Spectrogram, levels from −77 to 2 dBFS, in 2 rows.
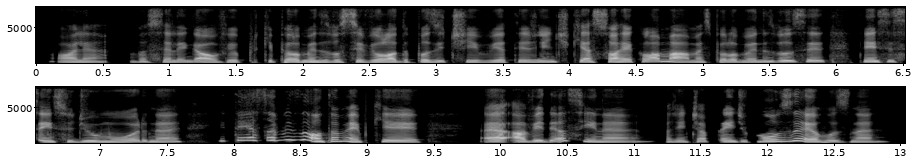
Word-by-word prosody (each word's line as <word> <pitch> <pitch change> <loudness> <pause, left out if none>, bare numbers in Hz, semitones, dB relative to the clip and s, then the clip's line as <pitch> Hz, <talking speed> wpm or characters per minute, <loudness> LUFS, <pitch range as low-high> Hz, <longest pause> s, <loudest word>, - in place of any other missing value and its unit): Olha, 150 -6 -2 0.2
você 170 -2 -6
é - - -1
legal, 140 -3 +1
viu? 145 +4 -5
Porque - - -12
pelo 155 -3 +1
menos 155 0 0
você 165 +1 -2
viu 160 0 -1
o 160 - +4
lado 155 +1 +3
positivo, 155 -4 -4
ia 155 0 0
ter 165 -1 -4
gente 165 +3 -4
que 190 - -1
ia 170 - +3
só 175 +1 +3
reclamar, 175 -1 +4
mas 155 +1 -5
pelo 170 -1 -1
menos 165 +3 -2
você 195 +1 0 0.3
tem 190 -2 +1
esse 195 +1 0
senso 190 +1 -1
de 190 +2 0
humor, 180 +2 +1
né. 190 +3 -1 0.3
E 315 - -10
tem 400 +5 -4
essa 405 0 -1
visão 465 - +4
também 250 -4 +2
porque, 195 -3 0 0.5
eh, 200 - +7
a 200 - +7
vida 205 0 +1
é - - +2
assim, 235 - -1
né, 180 +3 -2 0.2
a 180 - -7
gente 180 +4 -6
aprende 210 -1 -1
com 220 +1 +2
os 270 +4 +1
erros, 190 - +2
né? 190 +2 -4
185 Hz, 225 wpm, -22 LUFS, 165-205 Hz, 0.5 s, eh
